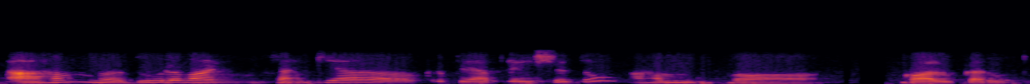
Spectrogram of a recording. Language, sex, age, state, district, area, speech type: Sanskrit, female, 30-45, Tamil Nadu, Tiruchirappalli, urban, conversation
